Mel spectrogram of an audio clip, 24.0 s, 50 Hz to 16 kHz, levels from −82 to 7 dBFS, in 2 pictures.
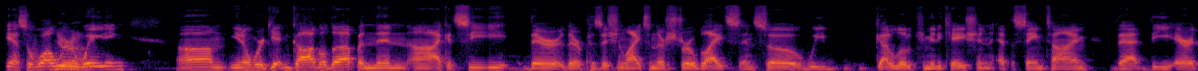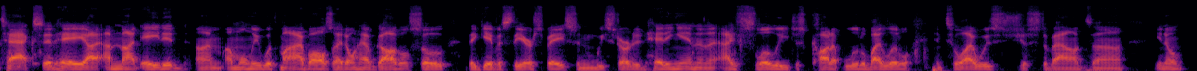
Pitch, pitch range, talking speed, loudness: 95 Hz, 80-115 Hz, 215 wpm, -28 LUFS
